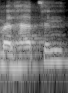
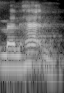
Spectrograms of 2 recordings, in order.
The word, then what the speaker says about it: Manhattan: about the Double T A lot of times a Double T is silent when it comes to an N at the end of the word for example silent te that's not kitten it's kitten that's not Manhattan it's Manhattan Manhattan kitten Manhattan both quiet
